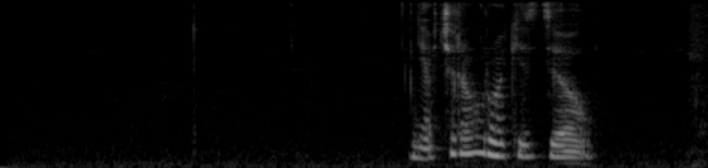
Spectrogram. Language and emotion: Russian, neutral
